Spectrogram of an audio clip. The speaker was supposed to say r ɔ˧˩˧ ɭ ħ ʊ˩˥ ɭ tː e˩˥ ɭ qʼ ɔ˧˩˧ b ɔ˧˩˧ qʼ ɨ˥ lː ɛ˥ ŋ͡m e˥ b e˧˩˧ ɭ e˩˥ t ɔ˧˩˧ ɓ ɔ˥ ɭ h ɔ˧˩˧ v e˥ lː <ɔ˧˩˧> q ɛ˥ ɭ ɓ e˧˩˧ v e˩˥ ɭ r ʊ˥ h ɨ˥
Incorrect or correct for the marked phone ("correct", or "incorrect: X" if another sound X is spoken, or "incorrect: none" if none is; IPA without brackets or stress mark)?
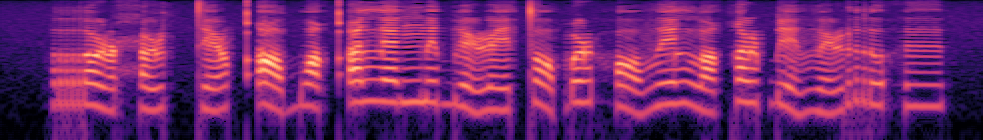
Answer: incorrect: ɔ˩˥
